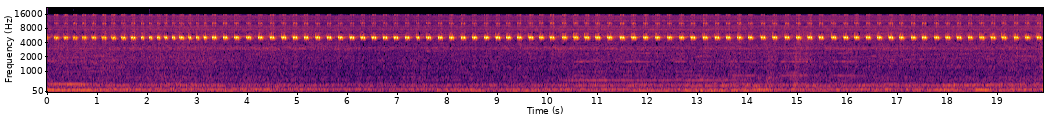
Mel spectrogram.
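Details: Cricket chirping in a forest at night, a continuous shrill pulsed trill at an even pace of roughly four beats per second, backed by low steady rumbling ambience.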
